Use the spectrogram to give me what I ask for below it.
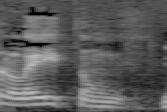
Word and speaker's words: Layton: É Professor Layton. Isso, a pronúncia foi errada.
